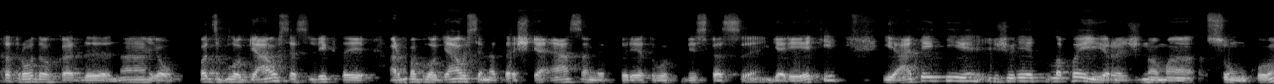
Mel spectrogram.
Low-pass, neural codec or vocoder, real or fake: 14.4 kHz; none; real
